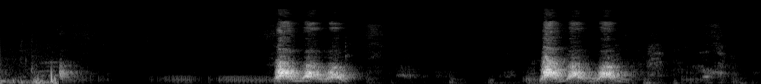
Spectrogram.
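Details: Presa Canario dog barking in two loud bursts, each a quick run of three or four deep, rough barks, the bursts about two and a half seconds apart, with near silence between them and a faint thud at the start.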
